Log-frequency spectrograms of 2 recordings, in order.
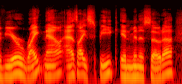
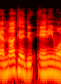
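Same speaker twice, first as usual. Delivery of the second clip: ordinary talk, nothing marked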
